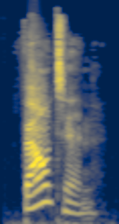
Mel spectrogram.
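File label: "fountain", British English; gcompris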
